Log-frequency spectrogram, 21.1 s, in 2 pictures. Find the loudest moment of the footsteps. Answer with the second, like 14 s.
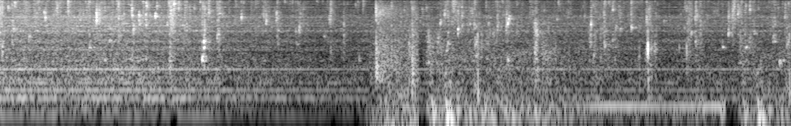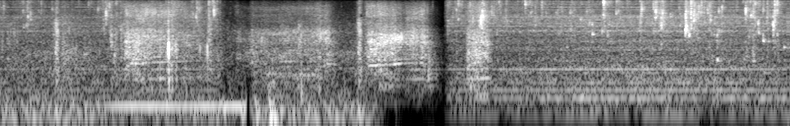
13 s.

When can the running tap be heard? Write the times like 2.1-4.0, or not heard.
0.0-13.6, 16.5-21.0.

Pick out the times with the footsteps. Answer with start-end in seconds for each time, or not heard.
4.9-15.7.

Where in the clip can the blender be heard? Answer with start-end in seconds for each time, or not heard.
12.2-17.1.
